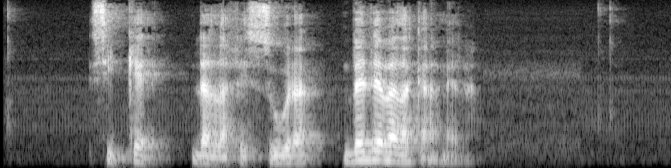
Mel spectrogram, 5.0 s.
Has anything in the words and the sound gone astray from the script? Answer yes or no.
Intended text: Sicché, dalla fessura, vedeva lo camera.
yes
